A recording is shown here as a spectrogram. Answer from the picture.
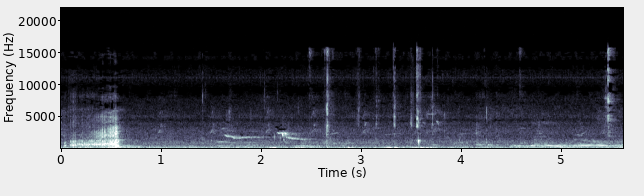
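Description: Quiet bird sounds: a few soft chirps, a low held call near the end, and scattered light clicks. A short noisy rasp at the very start is the loudest sound.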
